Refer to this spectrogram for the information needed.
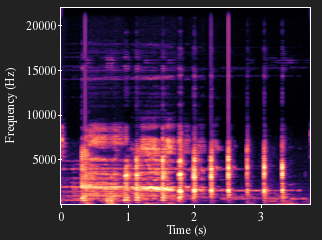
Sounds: Laughter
